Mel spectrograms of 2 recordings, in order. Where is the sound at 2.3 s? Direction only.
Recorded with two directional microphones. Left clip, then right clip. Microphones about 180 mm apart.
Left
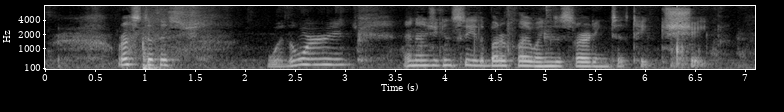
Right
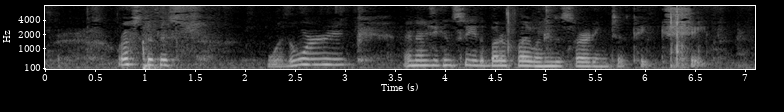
25° left (ahead or behind).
